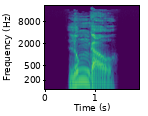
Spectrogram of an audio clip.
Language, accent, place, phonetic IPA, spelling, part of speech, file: German, Germany, Berlin, [ˈlʊŋˌɡaʊ̯], Lungau, proper noun, De-Lungau.ogg
- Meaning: a geographic region congruent with the political district of Tamsweg in Austria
